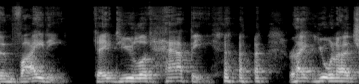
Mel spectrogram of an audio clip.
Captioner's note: laughs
